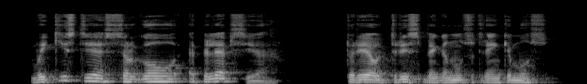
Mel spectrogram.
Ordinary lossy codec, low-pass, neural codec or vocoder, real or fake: MP3, 48 kbps; 10.8 kHz; none; real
